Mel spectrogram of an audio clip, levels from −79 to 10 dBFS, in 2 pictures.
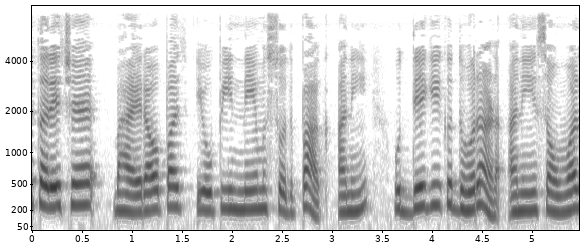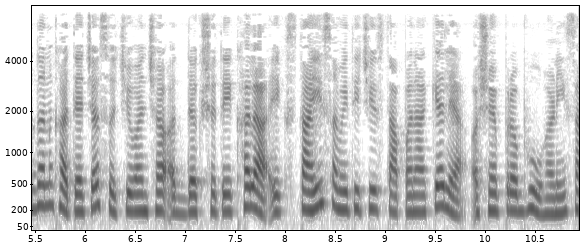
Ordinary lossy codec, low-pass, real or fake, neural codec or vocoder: none; 7.2 kHz; real; none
